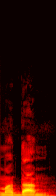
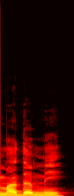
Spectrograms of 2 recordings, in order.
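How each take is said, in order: First: The word ends on the m, vowel silent. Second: The final vowel is pronounced after the m. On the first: The speaker calls it right. "É madame" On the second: The speaker calls it wrong. "Não é madame"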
